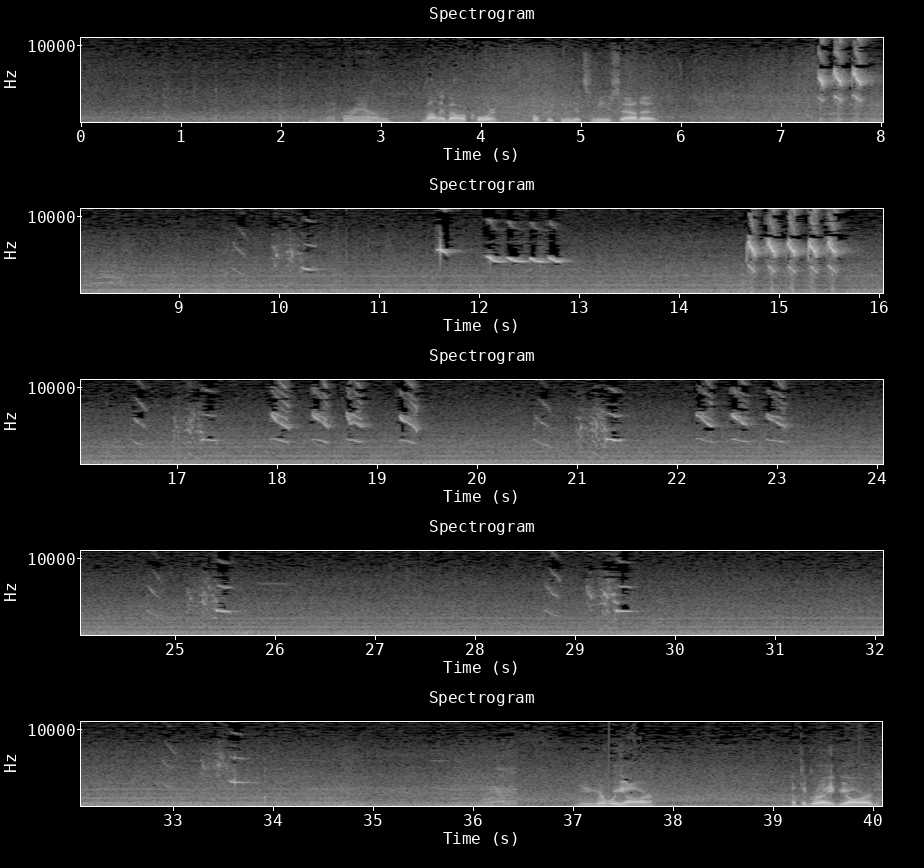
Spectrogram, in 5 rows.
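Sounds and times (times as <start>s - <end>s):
faint steady hum: 0.0s - 40.0s
small birds chirping: 7.3s - 8.5s, 9.4s - 10.5s, 11.5s - 13.0s, 14.6s - 15.8s, 16.5s - 19.6s, 20.5s - 21.6s, 22.2s - 23.2s, 24.6s - 26.2s, 28.6s - 30.0s, 32.8s - 33.9s.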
